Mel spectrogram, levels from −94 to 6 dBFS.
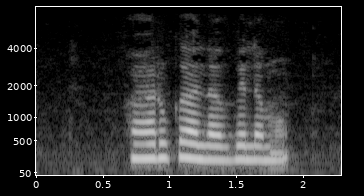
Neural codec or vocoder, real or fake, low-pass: none; real; 7.2 kHz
